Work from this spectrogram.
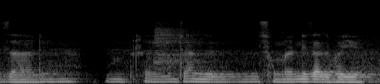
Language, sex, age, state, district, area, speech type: Bodo, male, 18-30, Assam, Chirang, rural, spontaneous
